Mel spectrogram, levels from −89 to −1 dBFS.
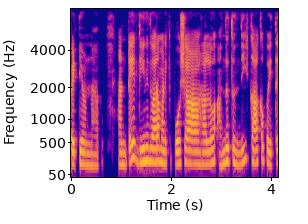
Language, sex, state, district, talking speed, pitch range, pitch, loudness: Telugu, female, Andhra Pradesh, Chittoor, 145 wpm, 175-200 Hz, 185 Hz, -17 LUFS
